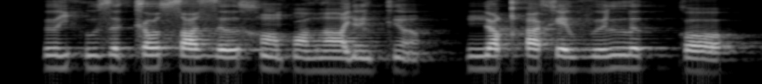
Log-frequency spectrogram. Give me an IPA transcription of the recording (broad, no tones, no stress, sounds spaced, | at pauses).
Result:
ɵ i̯ h u z ɤ kʲ u sˤ ɤ z ɤ x ɔ̃ p ɔ̃ ðˤ ɛ̃ i̯ ɾʲ ɔ̃ lʲ kʲ ɔ̃ | n ɵ qʰ ɤ x ɛ u̯ v ɵ lː ɤ kː ɔ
